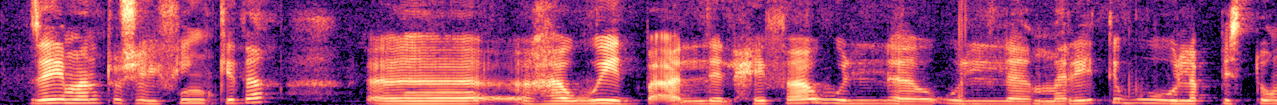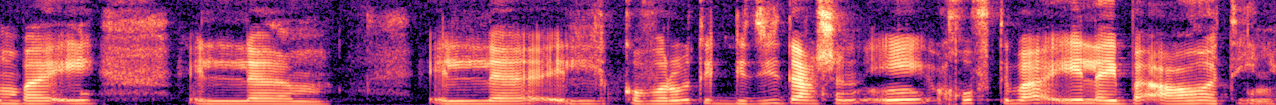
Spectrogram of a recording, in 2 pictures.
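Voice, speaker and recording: A woman with an Egyptian accent speaks at a moderate pace. Her pitch is fairly high and her intonation fairly even. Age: 20s. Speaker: cooking and lifestyle vlogger. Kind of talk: vlog narration. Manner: casual, chatty.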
